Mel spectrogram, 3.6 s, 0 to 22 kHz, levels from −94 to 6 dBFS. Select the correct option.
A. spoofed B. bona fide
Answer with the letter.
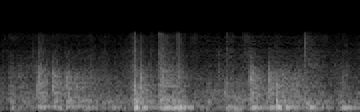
A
